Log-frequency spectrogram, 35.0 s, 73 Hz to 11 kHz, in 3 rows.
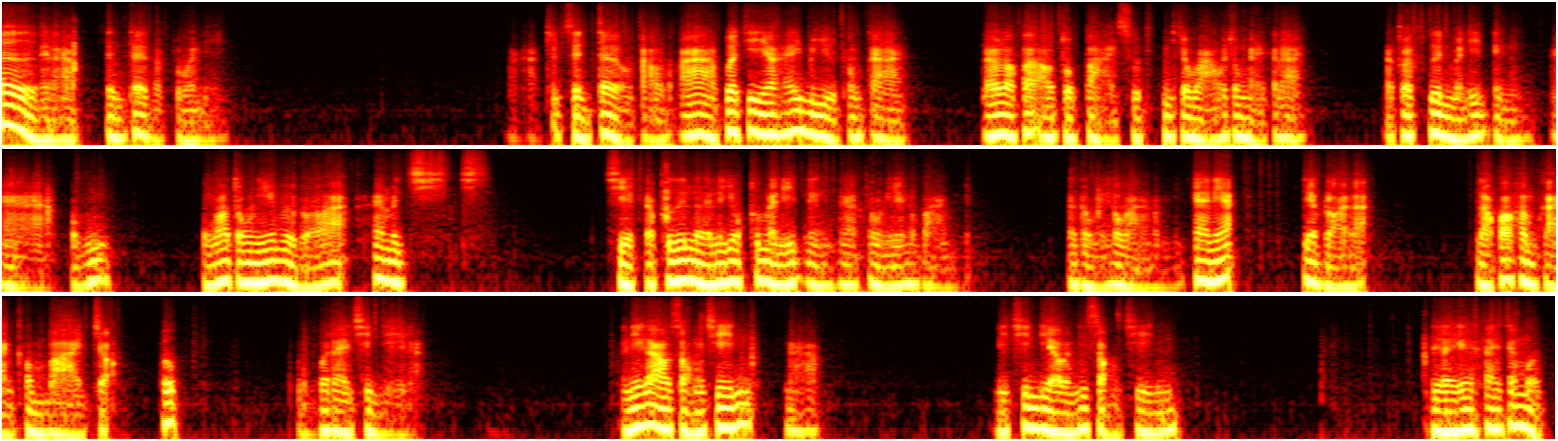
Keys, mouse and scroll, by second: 0.6 click, 1.3 click, 1.7 click, 2.4-4.8 drag, 6.5-8.5 ctrl+drag, 9.7-11.7 ctrl+drag, 11.6 ctrl+right click, 12.3 click, 13.6 ctrl+click, 15.0 ctrl+click, 16.3-17.4 ctrl+drag, 17.4 right click, 17.6 click, 17.7 right click, 18.2-19.7 ctrl+drag, 20.1 click, 20.9-21.5 drag, 24.2 click, 25.5 click, 26.1 click, 26.6 click, 27.8-28.8 ctrl+drag, 28.3 ctrl+right click, 29.6 ctrl+click, 29.8 ctrl+right click, 32.3 ctrl+click, 33.1 ctrl+click, 33.6 ctrl+right click, 34.6-34.9 drag.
